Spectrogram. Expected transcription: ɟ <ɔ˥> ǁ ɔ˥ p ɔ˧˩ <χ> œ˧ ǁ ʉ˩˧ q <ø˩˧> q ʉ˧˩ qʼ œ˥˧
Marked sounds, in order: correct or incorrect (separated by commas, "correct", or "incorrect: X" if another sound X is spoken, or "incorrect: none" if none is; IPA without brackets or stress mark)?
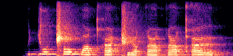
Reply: incorrect: ɔ˥˧, incorrect: qʰ, correct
